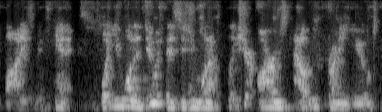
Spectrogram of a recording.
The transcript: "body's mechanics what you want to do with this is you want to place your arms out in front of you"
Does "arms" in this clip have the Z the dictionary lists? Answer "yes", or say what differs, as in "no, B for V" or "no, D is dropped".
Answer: yes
